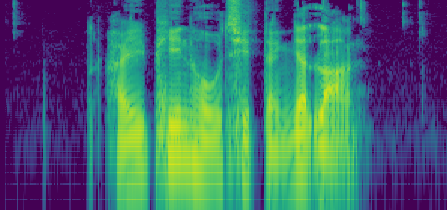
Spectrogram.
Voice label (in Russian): Голоса, Гонконгский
